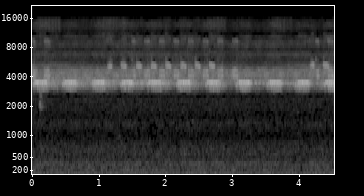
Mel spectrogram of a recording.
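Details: Mid-autumn insect orchestra led by crickets near a streetlamp, a continuous high-pitched pulsing chirp repeated about twice each second, with softer overlapping trills from other singers.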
